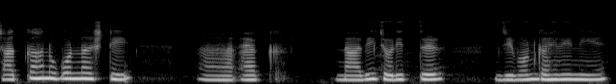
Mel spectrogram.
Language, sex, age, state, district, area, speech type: Bengali, female, 18-30, West Bengal, Jalpaiguri, rural, spontaneous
